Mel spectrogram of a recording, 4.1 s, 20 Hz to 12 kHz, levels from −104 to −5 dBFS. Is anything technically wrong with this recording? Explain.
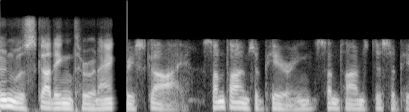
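Yes. There are two faults, one right after the other.

From 1.11 to 1.27 s there is a handover gap. While the call was being passed from one network to another, no speech frames arrived for 160 ms. The sound decays over a few tens of milliseconds and then drops to silence until the new link picks up, so whatever was said in that window is gone. On a waveform this shows as a flat stretch. On a spectrogram it is a blank vertical band across all frequencies.

From 1.27 s to the end there is a fallback to narrowband. Before the gap the call is carried as AMR wideband (HD Voice) and sounds clean, with content reaching past 4 kHz. After the handover the link has dropped to an older narrowband codec, which fits a move to AMR-NB at around 7.4 kbit/s. Nothing above 4 kHz survives, so the sound turns duller, boxier and rougher. A spectrogram shows the energy cut off sharply at 4 kHz from 1.27 s onward.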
